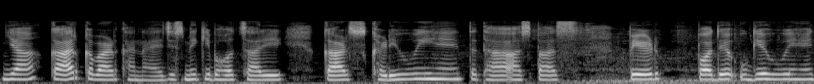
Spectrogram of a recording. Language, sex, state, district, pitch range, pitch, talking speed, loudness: Hindi, female, Uttar Pradesh, Lucknow, 215-240 Hz, 230 Hz, 145 wpm, -18 LUFS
